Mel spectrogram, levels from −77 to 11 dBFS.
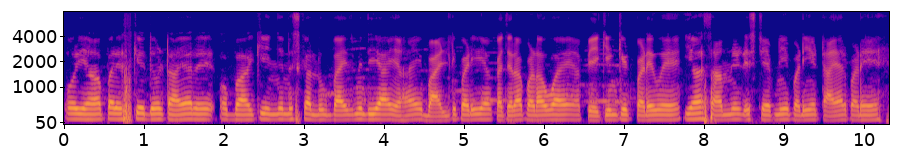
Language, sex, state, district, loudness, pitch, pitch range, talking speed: Hindi, male, Bihar, Lakhisarai, -15 LUFS, 130 Hz, 125-140 Hz, 245 wpm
